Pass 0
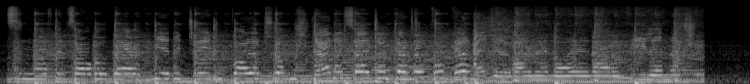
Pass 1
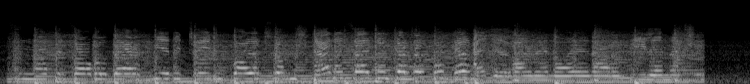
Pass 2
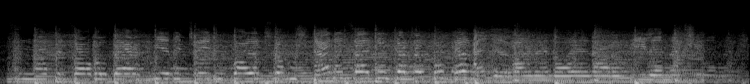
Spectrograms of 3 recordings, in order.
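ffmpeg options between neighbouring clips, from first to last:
ffmpeg -i in.wav -af "lowpass=frequency=3900:width=0.5412,lowpass=frequency=3900:width=1.3066" out.wav
ffmpeg -i in.wav -af "aecho=1:1:535|1070|1605|2140|2675:0.178|0.0996|0.0558|0.0312|0.0175" out.wav

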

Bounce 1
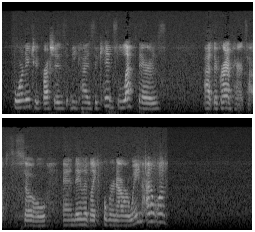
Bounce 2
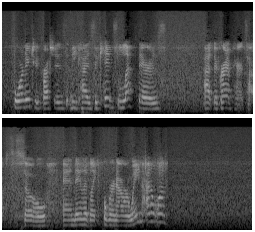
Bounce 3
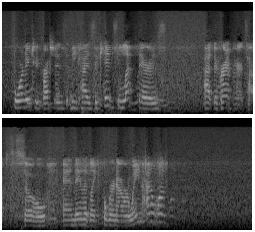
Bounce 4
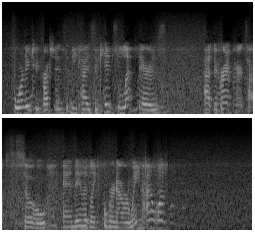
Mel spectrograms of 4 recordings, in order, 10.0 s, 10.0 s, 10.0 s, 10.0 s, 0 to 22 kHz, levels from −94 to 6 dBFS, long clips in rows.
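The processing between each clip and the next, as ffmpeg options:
ffmpeg -i in.wav -af "acompressor=threshold=-37dB:ratio=4,volume=7.5dB" out.wav
ffmpeg -i in.wav -filter_complex "[0:a]asplit=4[link_01][link_02][link_03][link_04];[link_02]adelay=236,afreqshift=-74,volume=-18.5dB[link_05];[link_03]adelay=472,afreqshift=-148,volume=-27.6dB[link_06];[link_04]adelay=708,afreqshift=-222,volume=-36.7dB[link_07];[link_01][link_05][link_06][link_07]amix=inputs=4:normalize=0,volume=-2dB" out.wav
ffmpeg -i in.wav -af "aemphasis=mode=reproduction:type=riaa,afreqshift=-240" out.wav

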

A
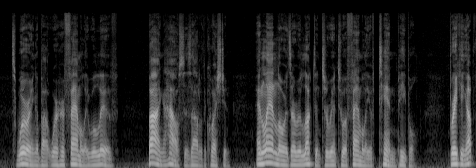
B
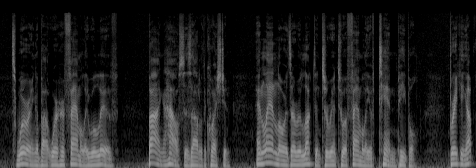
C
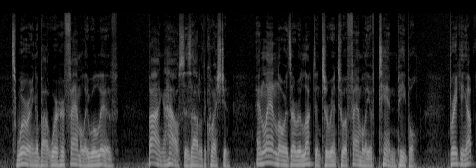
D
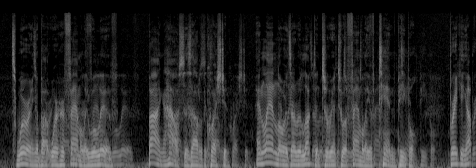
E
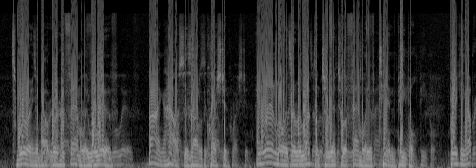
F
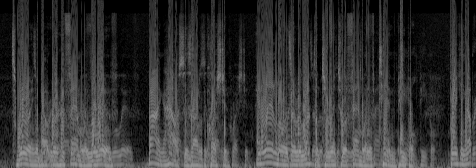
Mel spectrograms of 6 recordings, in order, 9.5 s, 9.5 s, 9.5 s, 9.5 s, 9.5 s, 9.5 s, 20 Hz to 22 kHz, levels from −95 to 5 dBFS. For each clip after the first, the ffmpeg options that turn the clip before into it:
ffmpeg -i in.wav -af "acompressor=threshold=-37dB:ratio=5,volume=2dB" out.wav
ffmpeg -i in.wav -af "alimiter=level_in=5dB:limit=-24dB:level=0:latency=1:release=140,volume=-5dB,volume=1.5dB" out.wav
ffmpeg -i in.wav -af "aecho=1:1:427:0.211" out.wav
ffmpeg -i in.wav -af "aeval=exprs='(mod(29.9*val(0)+1,2)-1)/29.9':channel_layout=same,volume=1.5dB" out.wav
ffmpeg -i in.wav -af "asoftclip=type=tanh:threshold=-35dB,volume=1.5dB" out.wav

